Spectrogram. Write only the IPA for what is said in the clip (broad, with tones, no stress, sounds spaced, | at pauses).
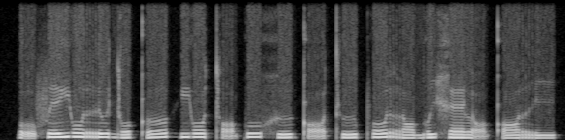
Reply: o̰˩˧ f e˧˥ j o˥ r ɯ˧ d o˩˧ kʼ ɤ˧˥ | j o˧ tʰ ɔ̰˩ k u˧ x ɯ˩˧ kʼ ɔ̰˩˧ tʰ ɯ˩˧ pʰ o˧˥ r ɔ˩ ɡʷ i˧ x ɛ˧ l ɔ̰˩˧ kʼ ɔ˩˧ r i˩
